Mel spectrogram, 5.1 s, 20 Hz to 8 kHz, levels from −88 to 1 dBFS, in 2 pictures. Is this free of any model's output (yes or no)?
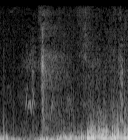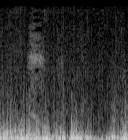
no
